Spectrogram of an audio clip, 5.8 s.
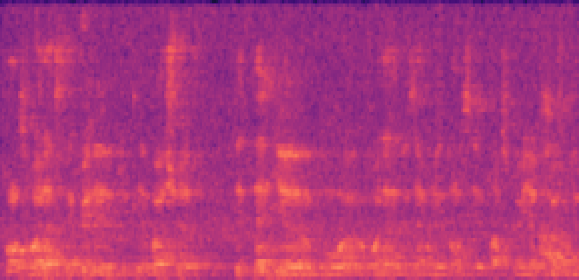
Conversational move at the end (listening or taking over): listening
